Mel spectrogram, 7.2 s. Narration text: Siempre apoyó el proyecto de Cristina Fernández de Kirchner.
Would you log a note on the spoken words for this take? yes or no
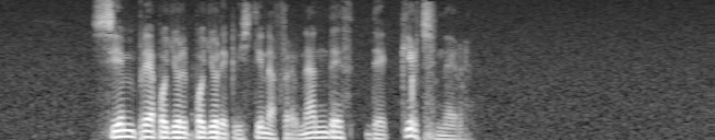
yes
